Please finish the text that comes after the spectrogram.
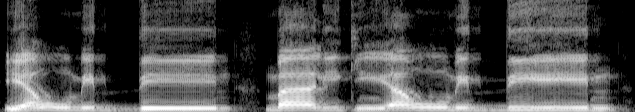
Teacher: یوم الدین کا خیال کرنا ہے، یو غلط ہو جاتا ہے، تھوڑا سا اپنے ہونٹ گول کرنے ہیں واؤ پہ۔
